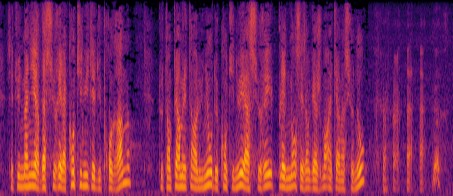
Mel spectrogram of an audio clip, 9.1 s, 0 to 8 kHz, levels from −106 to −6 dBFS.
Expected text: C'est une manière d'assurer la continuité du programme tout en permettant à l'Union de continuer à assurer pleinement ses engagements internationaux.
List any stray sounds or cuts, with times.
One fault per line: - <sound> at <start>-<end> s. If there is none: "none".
- laugh at 7.5-9.0 s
